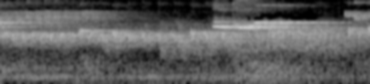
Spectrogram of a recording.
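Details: Excited caged male canary singing to encourage the female to mate, a rapid rolling trill continuing throughout, with a higher bright whistled note added midway.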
